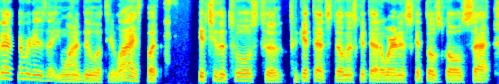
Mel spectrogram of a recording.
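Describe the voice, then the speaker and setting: A man with an American accent uses an unremarkable speaking voice at a fairly low pitch, with a dry, close sound with no echo and a quiet background. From Chicago area. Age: 50s. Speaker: self-help coach and energy healer. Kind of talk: podcast interview.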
